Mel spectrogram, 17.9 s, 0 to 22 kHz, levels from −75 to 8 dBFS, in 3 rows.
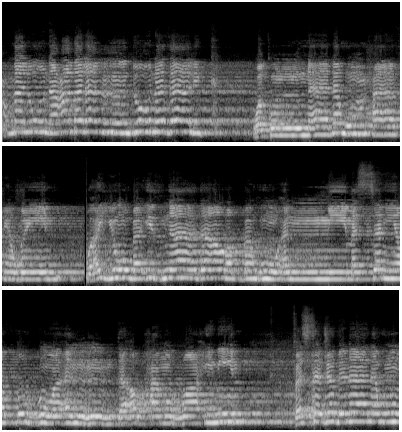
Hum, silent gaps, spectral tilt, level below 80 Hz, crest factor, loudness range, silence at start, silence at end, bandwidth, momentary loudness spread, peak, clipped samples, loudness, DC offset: none; none; -5.5 dB/octave; -62 dBFS; 10 dB; 2 LU; 0 s; 0 s; 10.5 kHz; 5 LU; 0 dBFS; under 0.1%; -11 LUFS; under 0.1%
